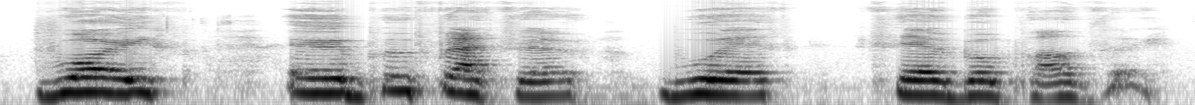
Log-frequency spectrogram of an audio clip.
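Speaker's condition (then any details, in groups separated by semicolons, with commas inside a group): Cerebral palsy; speech impairment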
